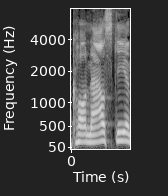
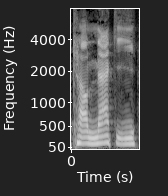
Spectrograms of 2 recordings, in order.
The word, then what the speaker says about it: Kownacki: If you follow Adam Kownacki, and that is how you say it, even though it looks like Kownacki,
